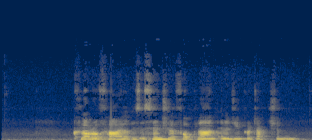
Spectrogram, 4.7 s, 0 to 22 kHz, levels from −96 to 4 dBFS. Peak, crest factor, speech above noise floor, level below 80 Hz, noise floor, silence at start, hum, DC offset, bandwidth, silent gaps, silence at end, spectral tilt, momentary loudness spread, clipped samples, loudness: 0 dBFS; 18 dB; 34 dB; -54 dBFS; -52 dBFS; 1.1 s; none; under 0.1%; 10.5 kHz; none; 0.2 s; -7.5 dB/octave; 13 LU; under 0.1%; -18 LUFS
